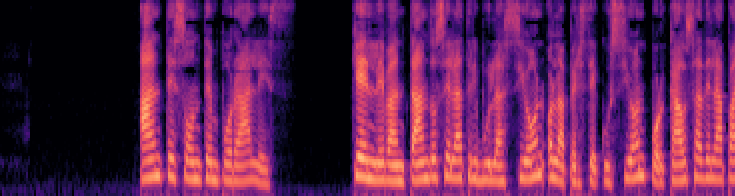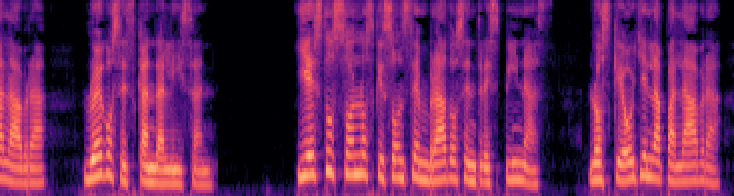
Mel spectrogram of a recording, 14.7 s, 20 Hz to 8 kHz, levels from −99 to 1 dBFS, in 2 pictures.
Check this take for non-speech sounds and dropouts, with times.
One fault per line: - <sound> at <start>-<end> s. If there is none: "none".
none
